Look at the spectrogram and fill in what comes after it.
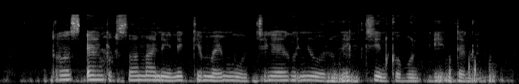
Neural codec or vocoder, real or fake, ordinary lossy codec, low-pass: vocoder, 22.05 kHz, 80 mel bands, HiFi-GAN; fake; none; none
